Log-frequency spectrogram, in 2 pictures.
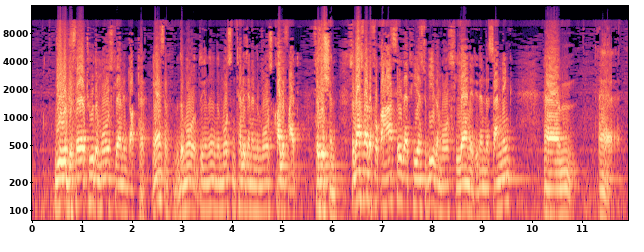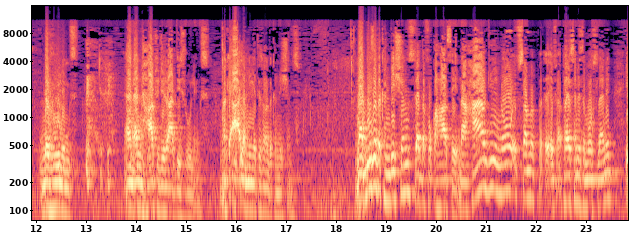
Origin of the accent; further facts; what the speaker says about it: Lahore, Punjab, Pakistan; I mention Lahore because I'm originally from Lahore.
